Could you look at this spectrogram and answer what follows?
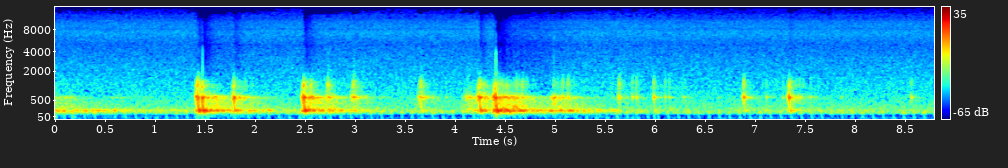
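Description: Lake ice cracking: a dozen or so sharp cracks and pings, the loudest about a second and a half, two and a half and four and a half seconds in, with fainter ones later, over a steady low hum.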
